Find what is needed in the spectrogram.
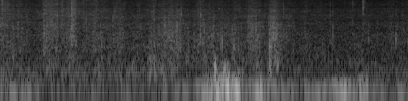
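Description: Hand-cranked mainline drill tool boring a hole into plastic maple-sap mainline tubing: faint scraping with a few small clicks.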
